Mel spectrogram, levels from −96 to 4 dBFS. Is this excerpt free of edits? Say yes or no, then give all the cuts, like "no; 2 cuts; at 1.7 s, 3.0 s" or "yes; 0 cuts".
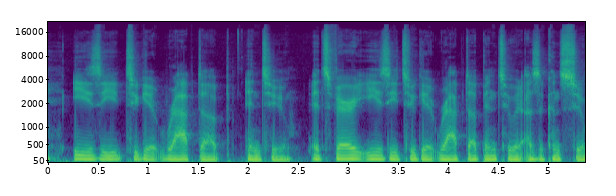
no; 1 cut; at 1.8 s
